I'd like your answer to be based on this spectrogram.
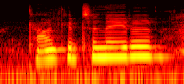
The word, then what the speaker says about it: concatenated: And interestingly enough, the creature of the Howler has been linked to a society of lumbermen known as the concatenated? – Huh? – It's a word. I had to look up how to pronounce it.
